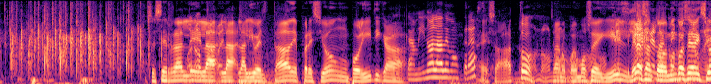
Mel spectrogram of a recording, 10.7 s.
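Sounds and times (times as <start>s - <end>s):
applause: 0.0s - 2.9s
speech: 2.3s - 10.6s.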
